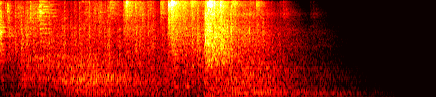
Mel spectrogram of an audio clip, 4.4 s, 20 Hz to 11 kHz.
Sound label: elevator gate up; ambient; Half Life 2; Episode 2; outland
